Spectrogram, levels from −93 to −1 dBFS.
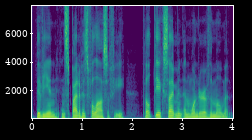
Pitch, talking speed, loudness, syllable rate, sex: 110 Hz, 210 wpm, -20 LUFS, 7.0 syllables/s, male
